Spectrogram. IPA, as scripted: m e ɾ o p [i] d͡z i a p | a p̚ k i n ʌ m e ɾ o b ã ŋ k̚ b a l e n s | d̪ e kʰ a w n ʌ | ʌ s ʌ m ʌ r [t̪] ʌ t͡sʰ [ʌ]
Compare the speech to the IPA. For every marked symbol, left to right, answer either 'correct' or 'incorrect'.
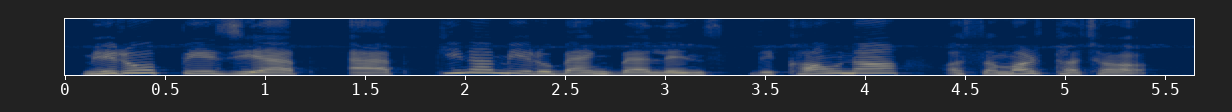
incorrect: e, incorrect: t̪ʰ, correct

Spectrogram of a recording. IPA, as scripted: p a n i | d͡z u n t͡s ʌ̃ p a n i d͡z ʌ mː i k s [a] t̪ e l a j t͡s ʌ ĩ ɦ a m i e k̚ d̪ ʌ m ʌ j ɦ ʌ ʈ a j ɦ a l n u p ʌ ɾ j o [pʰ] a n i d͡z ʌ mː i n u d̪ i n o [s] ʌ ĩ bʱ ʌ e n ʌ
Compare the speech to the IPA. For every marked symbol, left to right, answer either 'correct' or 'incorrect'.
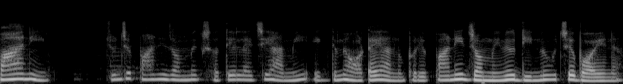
incorrect: ʌ, incorrect: p, incorrect: t͡s

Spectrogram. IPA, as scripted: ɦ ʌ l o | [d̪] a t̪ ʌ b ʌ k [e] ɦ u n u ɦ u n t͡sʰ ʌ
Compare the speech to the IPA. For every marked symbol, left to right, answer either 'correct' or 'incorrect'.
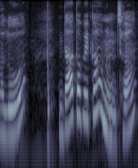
correct, incorrect: a

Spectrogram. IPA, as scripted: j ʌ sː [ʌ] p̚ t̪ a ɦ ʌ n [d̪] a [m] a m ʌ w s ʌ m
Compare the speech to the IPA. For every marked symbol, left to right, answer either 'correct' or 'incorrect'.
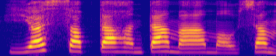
correct, incorrect: t̪, correct

